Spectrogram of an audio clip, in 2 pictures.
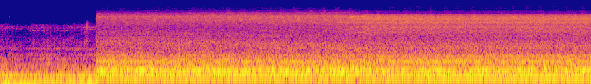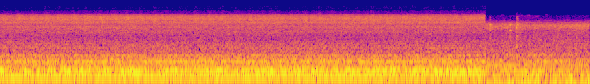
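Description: A combine harvester engine roars steadily close by.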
